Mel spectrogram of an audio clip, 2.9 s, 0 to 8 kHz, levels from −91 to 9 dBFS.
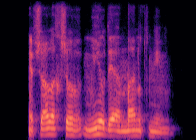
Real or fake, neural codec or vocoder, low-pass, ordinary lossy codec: fake; codec, 16 kHz, 16 kbps, FreqCodec, smaller model; 7.2 kHz; Opus, 24 kbps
